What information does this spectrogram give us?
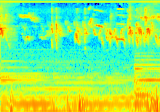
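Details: Pair of nesting Bushtits in a plum tree, early May: scattered high thin chips building into a denser twittering run toward the end, with music playing underneath.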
